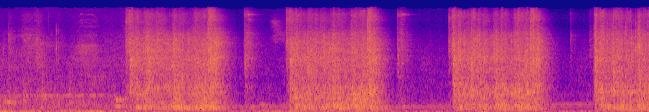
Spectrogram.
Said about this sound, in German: Also hier gibt es beides. Das Geräusch einer alten Registrierkasse und das mobile Kartenlesegerät.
